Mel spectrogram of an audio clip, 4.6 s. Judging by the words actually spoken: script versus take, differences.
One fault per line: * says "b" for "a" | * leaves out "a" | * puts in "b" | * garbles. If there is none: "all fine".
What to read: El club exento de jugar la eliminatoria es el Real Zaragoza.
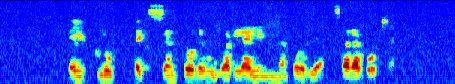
* leaves out "es el Real"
